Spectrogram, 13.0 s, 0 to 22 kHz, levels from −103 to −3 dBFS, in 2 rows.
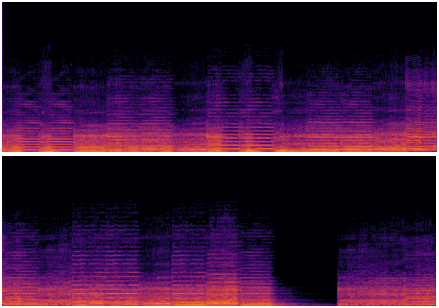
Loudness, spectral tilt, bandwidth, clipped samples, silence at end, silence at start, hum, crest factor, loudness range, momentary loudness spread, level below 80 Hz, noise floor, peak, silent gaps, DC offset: -35 LUFS; -7 dB/octave; 11.5 kHz; under 0.1%; 0 s; 0 s; none; 14 dB; 2 LU; 9 LU; -78 dBFS; -72 dBFS; -22 dBFS; none; under 0.1%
